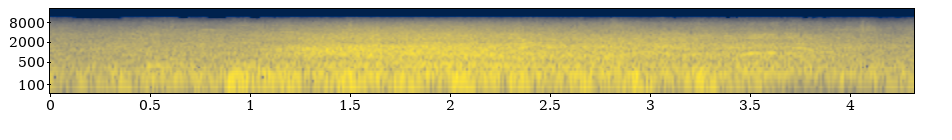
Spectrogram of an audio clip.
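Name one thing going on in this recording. A stadium crowd roars loudly as a shot goes toward goal.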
